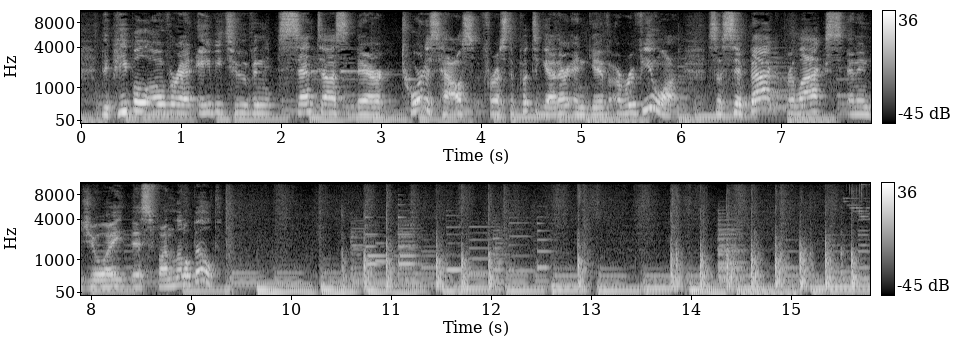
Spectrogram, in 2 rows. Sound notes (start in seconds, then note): 9.6 upbeat piano music; 10.5 hammer sounds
